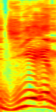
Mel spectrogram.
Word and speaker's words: GaN: ইজ গ্যাং charger বলে এটা খুব ভালোবা এই গ্যাং না উচ্চারণটা actually জি এন gallium nitride আমি তোমাদেরকে একটা মজার জিনিস দেখাই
